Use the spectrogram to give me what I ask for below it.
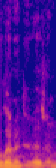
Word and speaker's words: eliminativism: And so what you do in covering folk psychology, for instance, the argument is there's folk psychology and there's eliminativism. Am I pronouncing that right?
